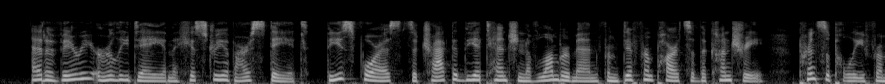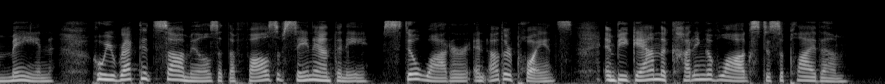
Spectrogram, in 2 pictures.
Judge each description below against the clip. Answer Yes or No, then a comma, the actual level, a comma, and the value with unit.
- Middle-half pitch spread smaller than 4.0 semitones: No, average, 4.8 semitones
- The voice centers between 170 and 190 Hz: Yes, medium, 185 Hz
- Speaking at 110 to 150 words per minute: No, average, 165 wpm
